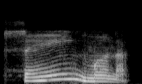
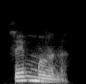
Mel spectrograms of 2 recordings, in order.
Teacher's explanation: A gente primeiro diz sem, nasaliza, sem mana. E no segundo caso é direto, semana.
